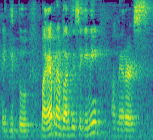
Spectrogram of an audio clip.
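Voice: mid-range voice, a little fast, a little mellow, slight background noise. A workshop presenter giving a casual training talk to a small group, chatty, with many fillers and English phrases mixed in. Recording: roomy echo.

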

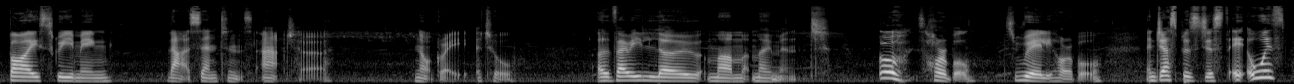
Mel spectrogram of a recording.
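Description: A woman in her thirties with an English accent, talking candidly to camera from a parked car, rambling and self-critical. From England. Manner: frank, rambling and self-critical, with lively swings in pitch. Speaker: vlogger. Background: passing cars.

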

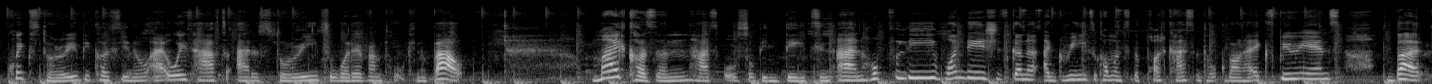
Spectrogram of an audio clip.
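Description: A woman in her thirties hosting her own podcast, talking casually and animatedly with plenty of fillers. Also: medium pitch. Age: 30s. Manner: chatty, animated, with many fillers. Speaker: podcast host. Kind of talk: casual solo podcast talk.

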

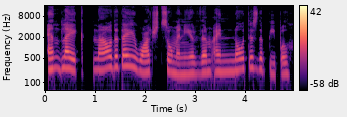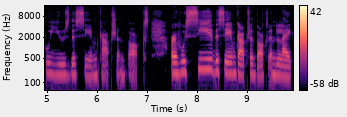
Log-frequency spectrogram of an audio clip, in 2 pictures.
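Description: A woman in her twenties with a Filipino accent, hosting her own podcast in a casual, rambling chat full of fillers and quick self-corrections. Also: lowish voice, warm tone, no room sound, studio quality. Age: 20s. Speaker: podcast host.

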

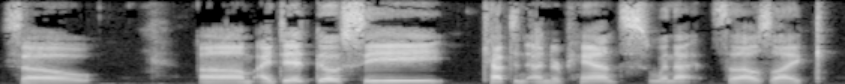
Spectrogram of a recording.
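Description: A podcast co-host with a clear, resonant, medium-pitched voice speaks slowly in a casual chat. He offers informal film opinions hesitantly and in a meandering way.

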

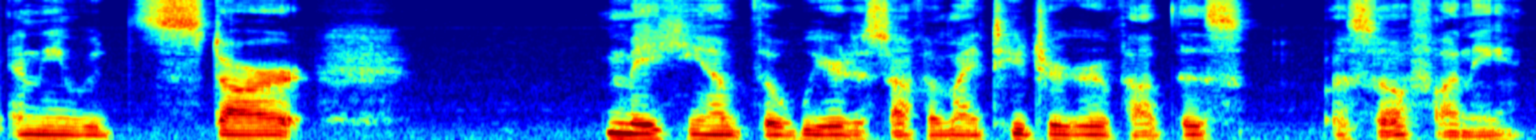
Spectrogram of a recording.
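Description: A deep-voiced man hosting a solo podcast, talking through a personal story in a loose, casual way. He swears freely and leans heavily on filler words as he rambles on. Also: breathy edge. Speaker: podcast host.

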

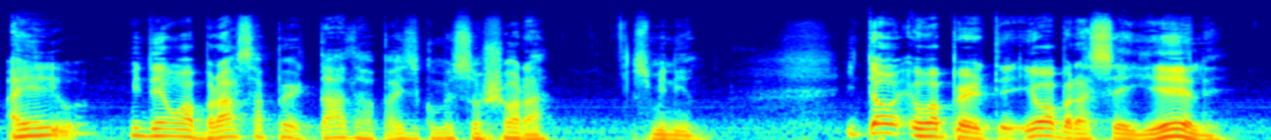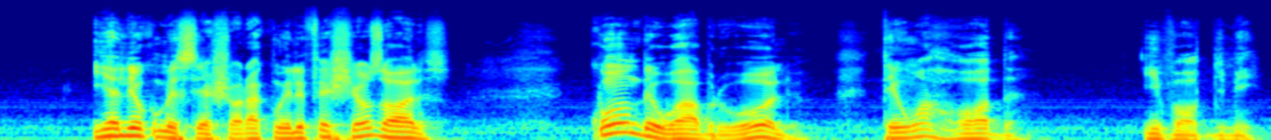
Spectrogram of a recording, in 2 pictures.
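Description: A man from Brazil, a guest on a podcast, telling a personal story in a casual, animated way and often saying "cara". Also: medium pitch, quick pace. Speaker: podcast guest, candy entrepreneur.

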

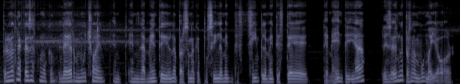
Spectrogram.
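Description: A man in a casual film chat, animated and jokey, acting out little quotes. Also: medium pitch, moderate pace.

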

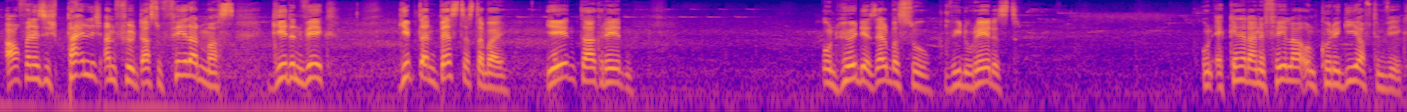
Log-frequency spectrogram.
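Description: Loud, slangy man outdoors. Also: fairly high pitch, lively intonation, unhurried, long pauses. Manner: loose and self-talking, slangy asides; speaks loudly on purpose. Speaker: podcast host. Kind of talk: casual motivational monologue. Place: outdoors on a city street.

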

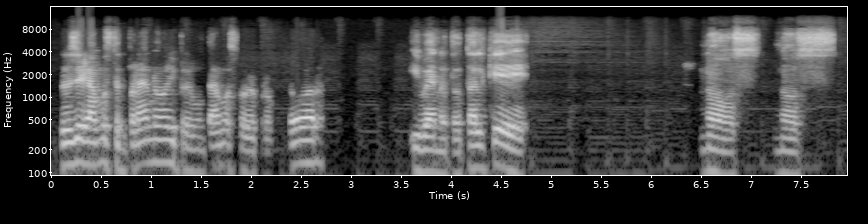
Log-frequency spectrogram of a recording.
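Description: A man with a Mexican accent, a wrestler guest casually telling an anecdote, animated and often laughing as he acts out the people in it. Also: lowish voice, takes it slowly, long pauses, faint music behind, rough recording. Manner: lively storyteller who acts out quoted people in a raised voice and laughs often.

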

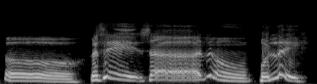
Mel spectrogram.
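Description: A man's voice: sits high, sing-song, slow pace, a little mellow, no room sound, lo-fi sound. A man co-hosting a podcast in casual chat, giving short replies and laughing often. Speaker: podcast co-host.

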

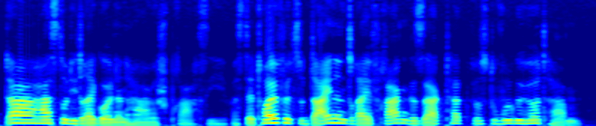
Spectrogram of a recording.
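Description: A shrewd, kindly old grandmother, voiced by a woman reading a storybook aloud speaks in a soothing, coaxing way. The voice sits a little low, and the sound is dry and close. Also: a little fast, fairly bright tone, no echo. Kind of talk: fairy-tale reading.

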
